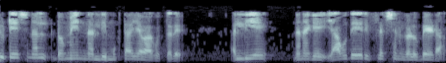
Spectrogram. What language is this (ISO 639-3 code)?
kan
